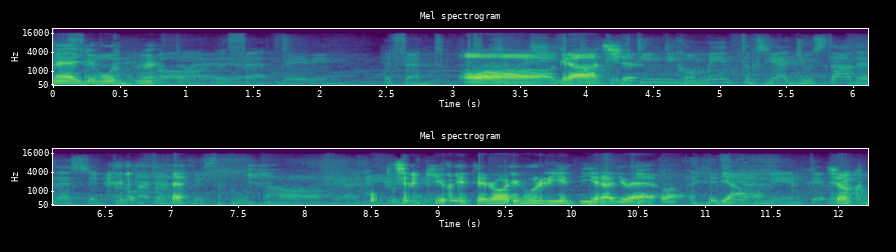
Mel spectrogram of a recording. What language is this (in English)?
Italian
